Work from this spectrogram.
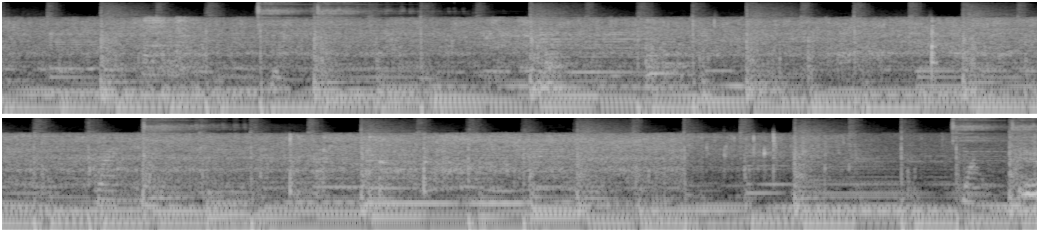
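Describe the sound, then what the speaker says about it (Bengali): Onion and garlic sizzle steadily in hot oil, a dense continuous crackle with occasional stirring scrapes and clinks, close and loud throughout with no talking. "এখানে আমি তেল বসিয়ে দিয়েছি, দিয়ে দিলাম পেঁয়াজ আর রসুন"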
